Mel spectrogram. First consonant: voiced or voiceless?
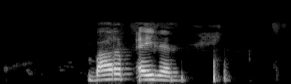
voiced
